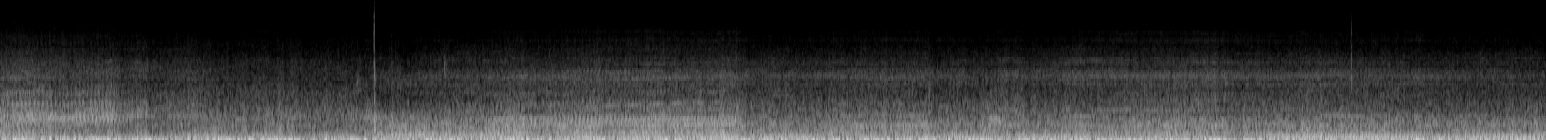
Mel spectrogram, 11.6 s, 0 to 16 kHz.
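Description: Engine of a 2024 Moto Guzzi Stelvio motorcycle climbing through the revs under steady wind roar. The loud, dense drone swells and eases, as if heard from the rider's seat, with no voices.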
